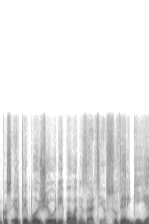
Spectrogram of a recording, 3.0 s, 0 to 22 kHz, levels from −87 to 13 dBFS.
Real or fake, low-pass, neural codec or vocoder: fake; 10.8 kHz; codec, 16 kHz in and 24 kHz out, 0.6 kbps, FocalCodec, streaming, 2048 codes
